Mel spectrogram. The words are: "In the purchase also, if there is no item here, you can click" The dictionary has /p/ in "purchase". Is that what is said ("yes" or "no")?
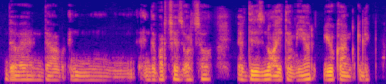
no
